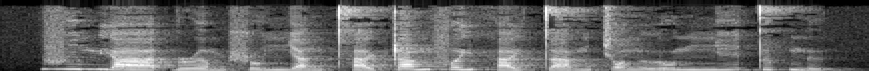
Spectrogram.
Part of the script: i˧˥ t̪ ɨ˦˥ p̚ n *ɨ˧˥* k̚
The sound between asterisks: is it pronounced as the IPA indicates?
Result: no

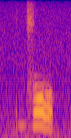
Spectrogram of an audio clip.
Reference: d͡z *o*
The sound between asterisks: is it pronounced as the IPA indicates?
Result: no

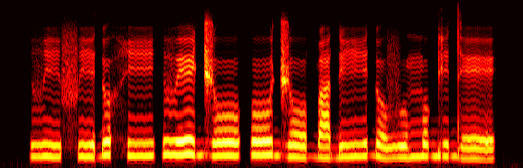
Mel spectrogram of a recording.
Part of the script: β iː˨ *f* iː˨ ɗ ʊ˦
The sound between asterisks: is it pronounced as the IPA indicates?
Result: yes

